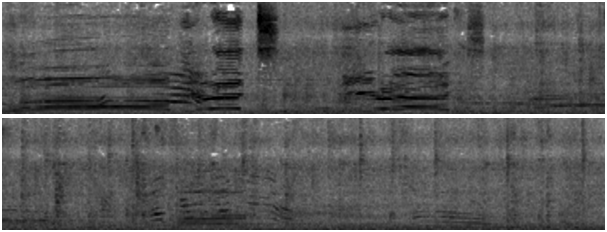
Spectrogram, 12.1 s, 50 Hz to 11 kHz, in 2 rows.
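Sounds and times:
ride car rumbling along track: 0:00.0 - 0:12.0.

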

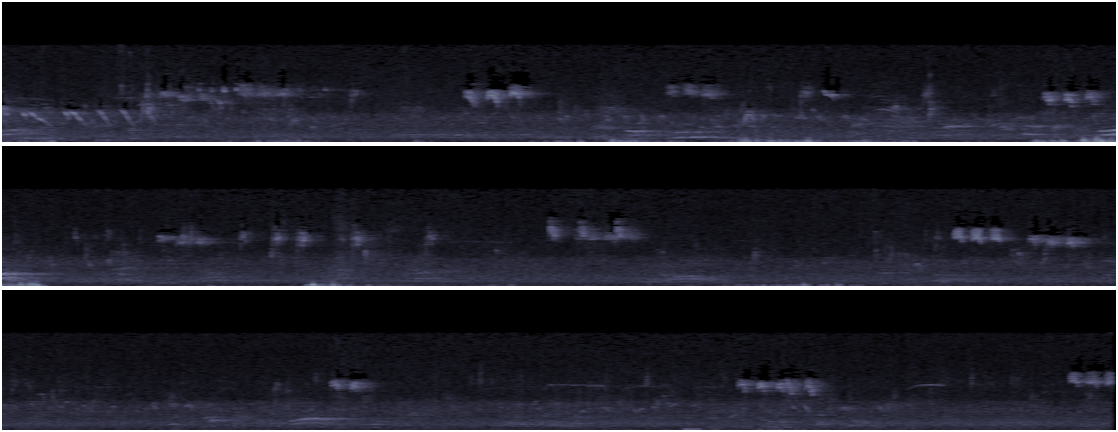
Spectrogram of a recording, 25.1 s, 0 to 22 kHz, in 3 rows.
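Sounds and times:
outdoor background noise: 0:00.0 - 0:25.0
small birds chirping: 0:00.0 - 0:25.0.

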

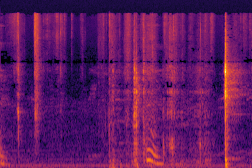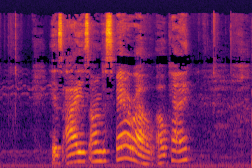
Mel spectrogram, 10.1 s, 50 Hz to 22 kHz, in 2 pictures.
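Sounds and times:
cards snapping: 0:00.2 - 0:01.2.

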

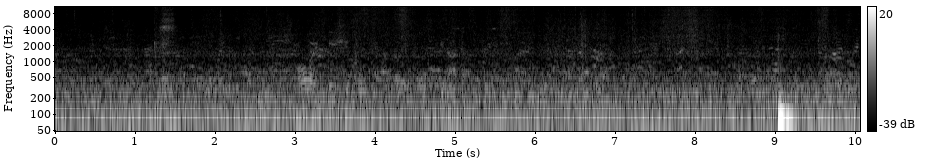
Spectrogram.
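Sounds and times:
faint crowd voices: 0:00.0 - 0:10.0
wind rumbling on microphone: 0:09.0 - 0:09.8.

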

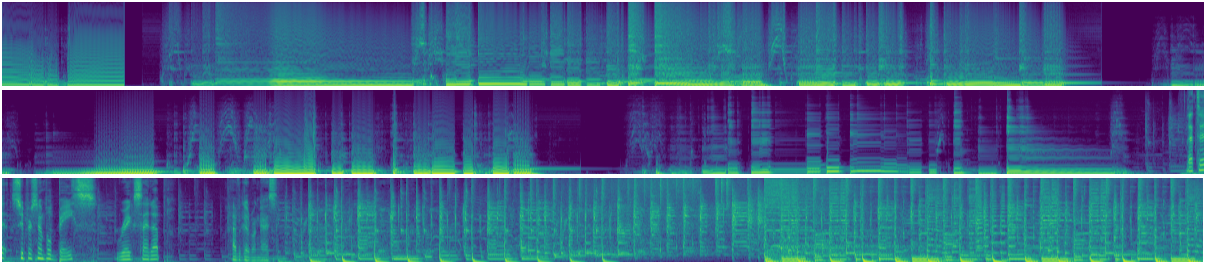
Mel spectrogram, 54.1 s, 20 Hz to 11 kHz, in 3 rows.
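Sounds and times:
electric bass riff through effects: 0:00.0 - 0:01.8, 0:02.4 - 0:16.5, 0:17.3 - 0:26.7, 0:27.5 - 0:36.0, 0:40.2 - 0:54.0.

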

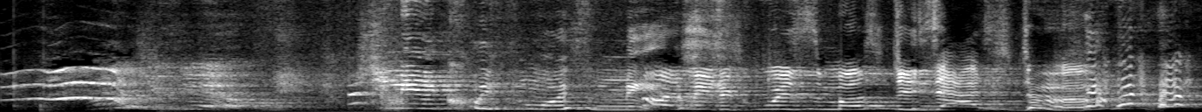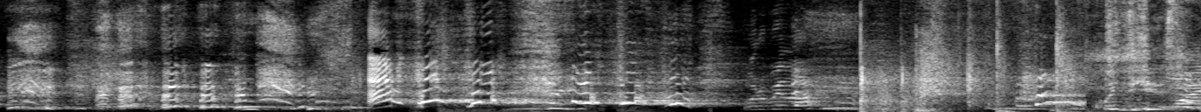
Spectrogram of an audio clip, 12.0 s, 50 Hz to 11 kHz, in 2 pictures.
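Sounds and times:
girls laughing and giggling: 0:00.0 - 0:03.8, 0:04.9 - 0:12.0.

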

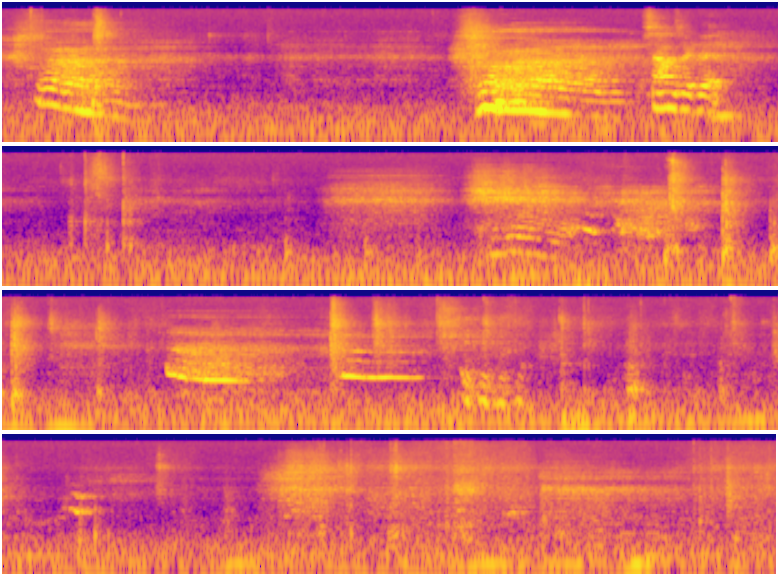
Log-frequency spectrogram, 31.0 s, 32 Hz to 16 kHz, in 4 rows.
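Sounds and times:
hummed groans: 0:00.0 - 0:08.0, 0:09.2 - 0:31.0
person breathing out heavily: 0:11.0 - 0:15.2.

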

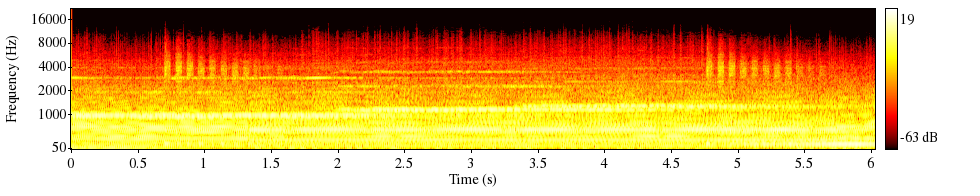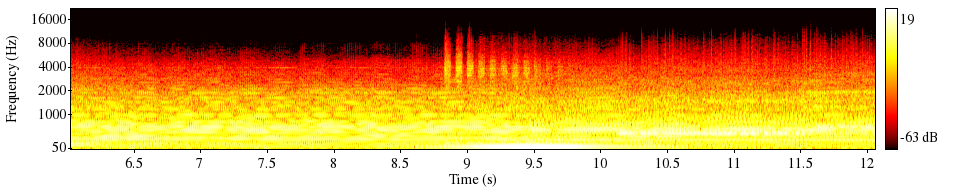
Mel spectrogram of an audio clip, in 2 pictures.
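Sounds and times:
sustained synth tones: 0:00.6 - 0:01.7, 0:04.5 - 0:06.4, 0:08.7 - 0:10.8
fluttering low bass: 0:08.8 - 0:10.2.

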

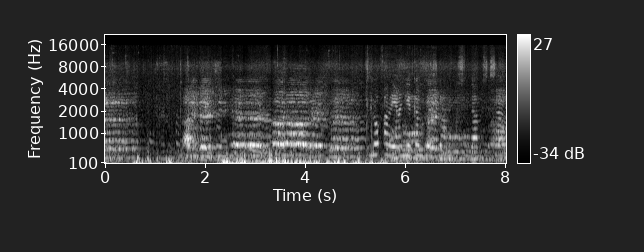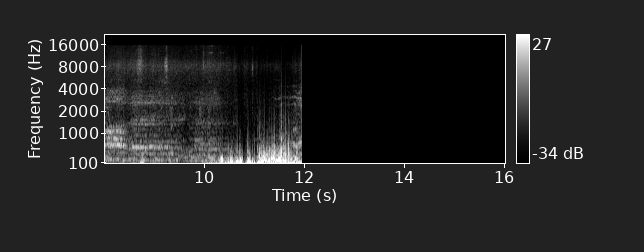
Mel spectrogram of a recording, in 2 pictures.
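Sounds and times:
group singing folk song: 0:00.0 - 0:12.0.

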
